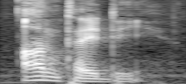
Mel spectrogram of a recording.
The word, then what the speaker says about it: untidy: Untidy, untidy, untidy, untidy. Ударение на слог второй. Untidy, untidy. Часто бывает, когда у вас есть префикс, то ударение падает после префикса на корень слова tidy, на tidy.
